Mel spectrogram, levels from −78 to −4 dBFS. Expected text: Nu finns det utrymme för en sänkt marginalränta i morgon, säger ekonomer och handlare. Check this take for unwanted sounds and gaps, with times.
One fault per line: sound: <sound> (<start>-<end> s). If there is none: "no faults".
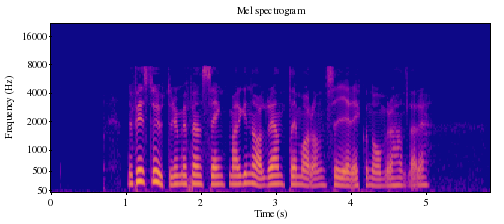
no faults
